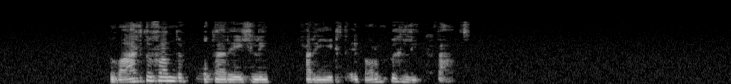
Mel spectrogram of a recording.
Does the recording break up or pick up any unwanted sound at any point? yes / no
no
